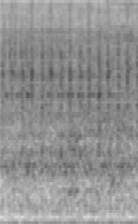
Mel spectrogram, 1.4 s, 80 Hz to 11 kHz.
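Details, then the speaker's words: 1969 Ford F-250, believed 390 V8 with 4-speed, restarted after sitting 21 years: fast, light lifter ticking over a rough idle, returning when revved slightly. "Give it a little rev. I think the lifter's coming back. Just a little one. The lifter came back."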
